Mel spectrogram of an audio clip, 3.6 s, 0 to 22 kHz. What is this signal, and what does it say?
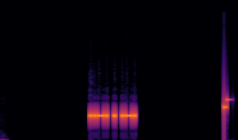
Morse code, heard as a keyed tone, about 40 wpm, 700 Hz. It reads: FER
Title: Top 180 QSO Elements 40wpm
